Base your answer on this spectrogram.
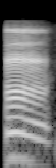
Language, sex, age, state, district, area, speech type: Tamil, male, 60+, Tamil Nadu, Coimbatore, rural, conversation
